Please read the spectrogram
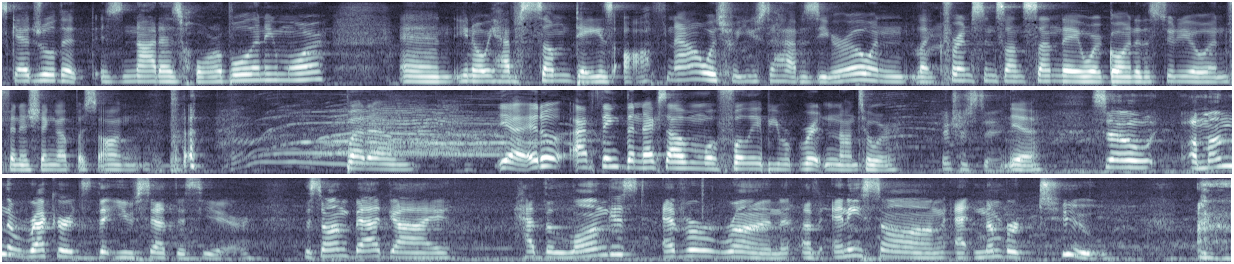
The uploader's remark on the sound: Recorded live on stage at Austin's ACL Music Festival.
